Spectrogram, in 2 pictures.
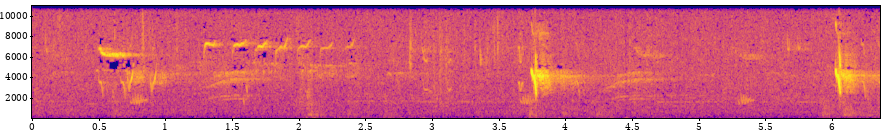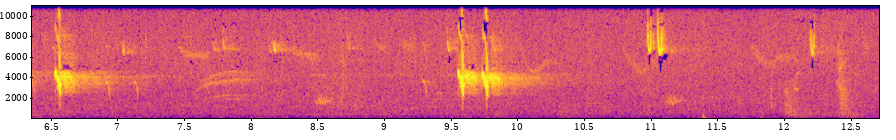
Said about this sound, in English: Those birds all went down lower into another Apache pine set. Okay, those birds are in an Apache pine, low, here comes one of them, came back into the big pine, and pointed at it for possible recordings, swooped down lower,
